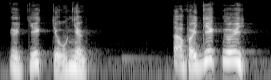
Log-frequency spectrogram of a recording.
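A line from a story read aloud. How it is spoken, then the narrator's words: Anguished, angry cry. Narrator (Vietnamese): Linh thị nữ thất thần, sống lên một tiếng đầy ai oán và giận dữ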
